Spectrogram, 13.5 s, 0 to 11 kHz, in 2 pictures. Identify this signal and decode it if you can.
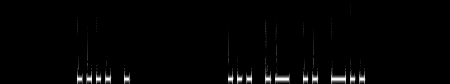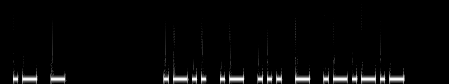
Morse code, heard as a keyed tone, about 17 wpm, 700 Hz. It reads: HE SAID AT LAST.
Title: 3x Word-Spacing - Sentences from Top 300 Words - 17wpm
